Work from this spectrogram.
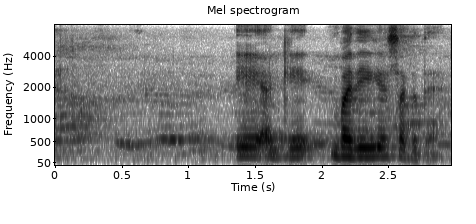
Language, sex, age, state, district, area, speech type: Dogri, female, 45-60, Jammu and Kashmir, Jammu, urban, spontaneous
